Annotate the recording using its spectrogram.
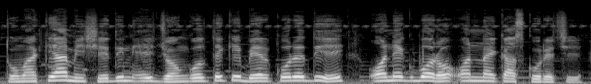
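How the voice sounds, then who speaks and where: Man voicing a high-pitched arrogant cartoon tiger. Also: unhurried, mellow, clear, resonant tone, faint music behind, natural voice. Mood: humbled, pleading. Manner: domineering, threatening, scolding. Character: arrogant bullying tiger, ruler of the jungle. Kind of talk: cartoon moral story voice acting.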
